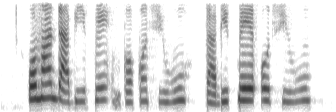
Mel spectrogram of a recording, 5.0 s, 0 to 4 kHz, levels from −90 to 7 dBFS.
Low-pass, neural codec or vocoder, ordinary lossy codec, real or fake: 3.6 kHz; codec, 16 kHz in and 24 kHz out, 1.1 kbps, FireRedTTS-2 codec; AAC, 32 kbps; fake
